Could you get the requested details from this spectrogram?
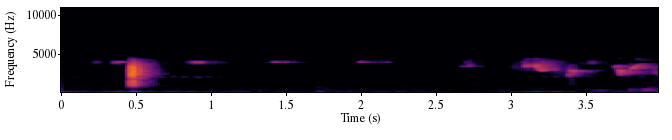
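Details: Great spotted woodpecker (Dendrocopos major): a single sharp, abrupt 'kik' note near the start, followed by quiet high chirps and twitters from small birds and a low background rumble.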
